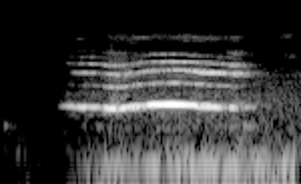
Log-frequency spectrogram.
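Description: An animal's single drawn-out, high whine of about a second and a half, its pitch arching slightly and dropping at the end.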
